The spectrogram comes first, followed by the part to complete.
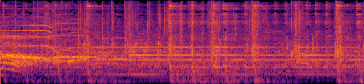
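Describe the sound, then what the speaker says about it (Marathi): A crowd of college students cheers and shouts at a prize ceremony, a loud sustained roar with whoops and scattered clapping filling the open campus grounds. "जल्लोष होऊन जाऊ द्या"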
